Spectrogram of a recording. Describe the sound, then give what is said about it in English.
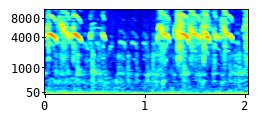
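Turnstone calls along the shore: many quick, high-pitched chirps in rapid bursts, with a short lull in the middle before the chatter picks up again. “True to their name, turnstones can turn stones, and lots of other things along the shore, in search of food.”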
